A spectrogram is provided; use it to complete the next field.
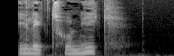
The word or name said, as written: elektronik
